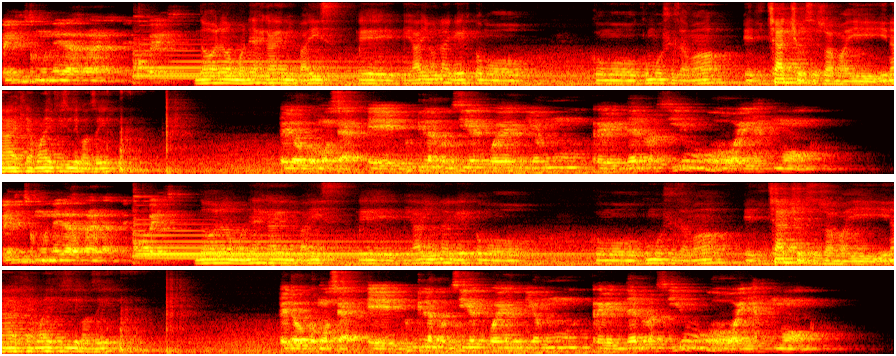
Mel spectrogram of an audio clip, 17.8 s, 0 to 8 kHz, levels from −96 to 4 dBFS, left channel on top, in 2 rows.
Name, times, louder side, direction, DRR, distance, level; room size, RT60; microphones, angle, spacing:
voice 1, 0.0-1.6 11.7-17.0, right 1 dB, 40° right, -2 dB, 7.7 m, -23 dB
Piano, 1.3-7.4, right 4 dB, 60° right, 6.5 m, -29 dB
voice 2, 1.9-5.3 5.9-10.3, left 1 dB, 40° left, 5 dB, 1.7 m, -23 dB
sound 1, 2.6-15.1, left 1 dB, 65° left, 5.5 m, -37 dB
18.0 x 15.5 x 5.2 m, 0.80 s
head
